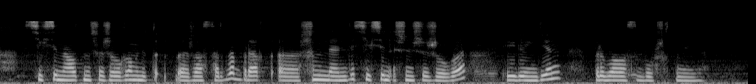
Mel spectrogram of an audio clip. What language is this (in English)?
Kazakh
